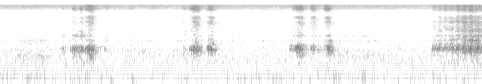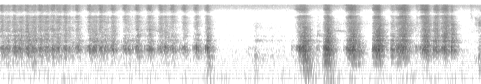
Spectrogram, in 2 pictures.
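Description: Charcoal stick scratching and rubbing on canvas. A few short single strokes, then a run of quick back-and-forth hatching strokes from about six to ten seconds in, and a burst of louder separate strokes near the end.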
